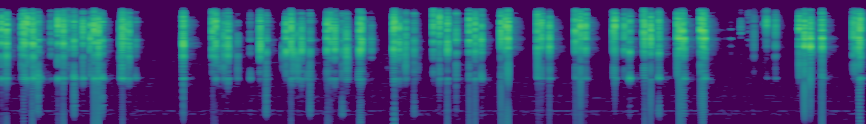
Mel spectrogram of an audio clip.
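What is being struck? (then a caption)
Glass candle jar full of wax. Long red nails tap the glass sides of a large Yankee Candle jar full of wax, tilted to show the glass and rim. Rapid, bright, clicky taps come in quick irregular bursts with brief pauses, each one dry and high-pitched with almost no ring.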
